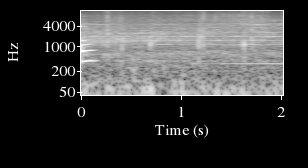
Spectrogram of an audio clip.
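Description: Background music cuts off abruptly at the start, leaving faint outdoor ambience: a low rumble with a few faint ticks.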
